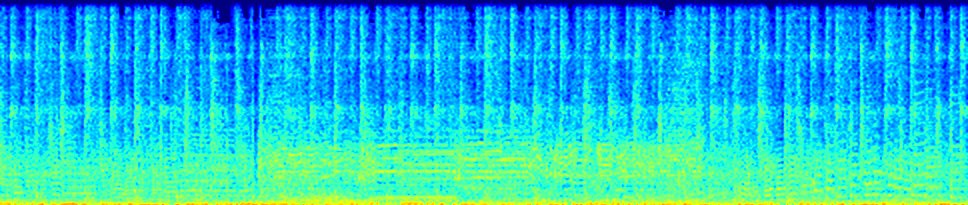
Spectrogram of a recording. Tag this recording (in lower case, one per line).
music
